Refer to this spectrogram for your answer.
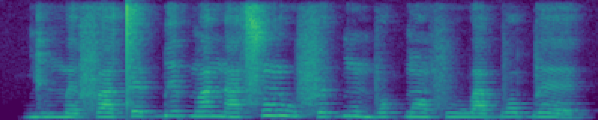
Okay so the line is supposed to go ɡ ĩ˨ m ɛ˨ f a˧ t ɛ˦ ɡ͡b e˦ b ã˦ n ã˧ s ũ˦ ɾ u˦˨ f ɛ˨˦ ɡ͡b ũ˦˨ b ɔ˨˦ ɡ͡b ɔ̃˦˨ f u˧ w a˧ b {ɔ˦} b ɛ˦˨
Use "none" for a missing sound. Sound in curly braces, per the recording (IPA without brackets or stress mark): ɔ˦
